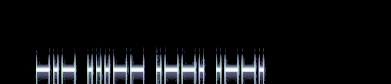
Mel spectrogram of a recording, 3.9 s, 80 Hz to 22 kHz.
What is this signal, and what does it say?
Morse code, heard as a keyed tone, about 28 wpm, 700 Hz. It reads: K3PP
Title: Easy Call Signs - 28wpm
